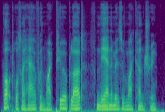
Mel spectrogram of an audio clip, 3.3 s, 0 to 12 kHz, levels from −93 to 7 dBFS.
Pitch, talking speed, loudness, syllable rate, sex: 100 Hz, 270 wpm, -20 LUFS, 5.9 syllables/s, male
